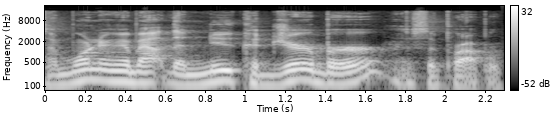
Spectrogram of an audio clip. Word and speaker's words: Kajabi: Okay, Robin Colucci, awesome last name, says, I'm wondering about the new Kajerber, that's the proper pronunciation.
